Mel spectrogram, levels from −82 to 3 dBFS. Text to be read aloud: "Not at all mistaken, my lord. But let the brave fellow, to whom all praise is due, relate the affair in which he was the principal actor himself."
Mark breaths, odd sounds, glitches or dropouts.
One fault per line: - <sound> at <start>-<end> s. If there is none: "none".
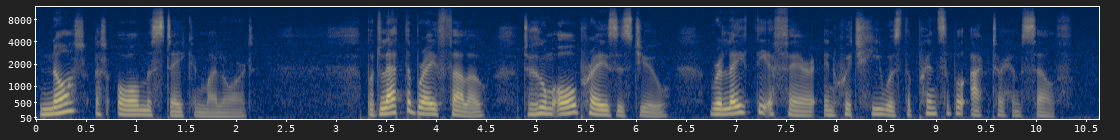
none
